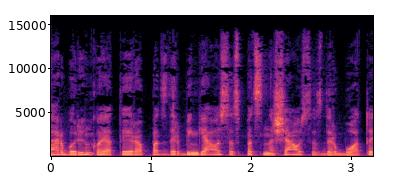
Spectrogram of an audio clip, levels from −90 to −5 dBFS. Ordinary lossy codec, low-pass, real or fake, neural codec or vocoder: MP3, 64 kbps; 14.4 kHz; real; none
